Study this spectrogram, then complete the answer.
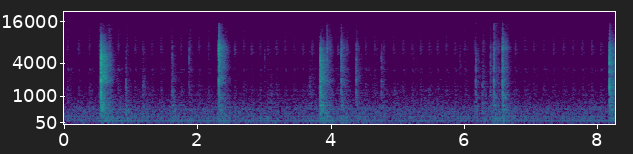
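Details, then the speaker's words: Napoleon Oakdale 1402 wood fireplace insert, first fire lit from cold, about six and a half minutes in with big door closed: sharp irregular metallic ticks every second or two; normal firebox metal expanding as it warms. "you starting to hear the metal on the furnace starting to expand you hear it ticking away"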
